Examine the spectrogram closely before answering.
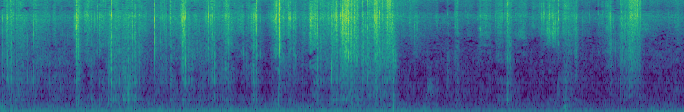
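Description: Thin Bible pages being leafed through: a run of soft paper rustles and flicks, busiest in the first five seconds and sparser after, over a steady low hum.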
